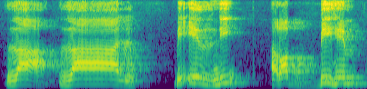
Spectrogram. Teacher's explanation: بغیر سیٹی کے پڑھا جائے گا، بِإِذْنِ، ذال کا مخرج ہے، زبان کا سیرہ اوپر والے دانتوں کے اندرونی کنارے سے لگے تو ذال پڑھا جاتا ہے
